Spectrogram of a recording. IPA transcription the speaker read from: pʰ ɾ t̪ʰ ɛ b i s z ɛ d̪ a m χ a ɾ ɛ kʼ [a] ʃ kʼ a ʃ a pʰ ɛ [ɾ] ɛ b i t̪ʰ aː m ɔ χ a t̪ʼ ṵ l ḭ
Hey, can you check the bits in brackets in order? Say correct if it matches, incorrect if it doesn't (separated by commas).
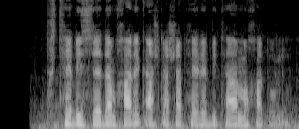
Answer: correct, correct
